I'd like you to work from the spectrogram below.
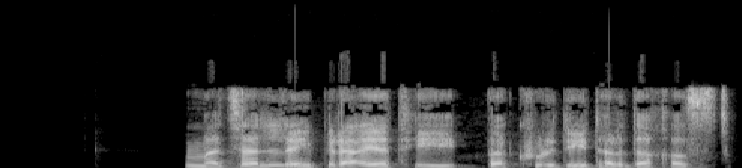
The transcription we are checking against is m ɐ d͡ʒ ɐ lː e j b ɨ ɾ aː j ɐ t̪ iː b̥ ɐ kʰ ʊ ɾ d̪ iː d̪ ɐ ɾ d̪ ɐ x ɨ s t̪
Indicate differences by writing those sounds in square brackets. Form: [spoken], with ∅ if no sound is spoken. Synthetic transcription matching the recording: m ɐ d͡ʒ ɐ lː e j b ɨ ɾ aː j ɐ [t̪ʰ] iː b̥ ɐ kʰ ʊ ɾ d̪ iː d̪ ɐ ɾ d̪ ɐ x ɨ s t̪

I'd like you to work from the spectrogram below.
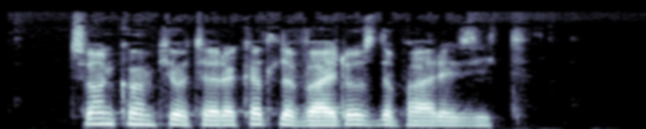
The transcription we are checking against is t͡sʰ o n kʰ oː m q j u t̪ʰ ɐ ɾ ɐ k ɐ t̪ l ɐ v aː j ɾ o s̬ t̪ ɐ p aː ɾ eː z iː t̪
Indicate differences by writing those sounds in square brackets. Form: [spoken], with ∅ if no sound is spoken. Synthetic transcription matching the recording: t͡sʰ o n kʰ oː m [p] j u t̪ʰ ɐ ɾ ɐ k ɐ t̪ l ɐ v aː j ɾ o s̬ [d̪] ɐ p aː ɾ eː z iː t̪

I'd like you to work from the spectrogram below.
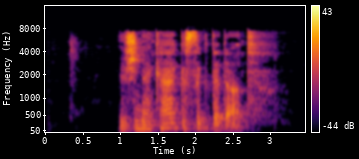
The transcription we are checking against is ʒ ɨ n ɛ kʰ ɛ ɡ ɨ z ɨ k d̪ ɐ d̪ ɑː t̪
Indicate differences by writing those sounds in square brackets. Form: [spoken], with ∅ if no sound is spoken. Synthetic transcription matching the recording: ʒ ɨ n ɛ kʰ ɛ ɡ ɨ [s] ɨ k d̪ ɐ d̪ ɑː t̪

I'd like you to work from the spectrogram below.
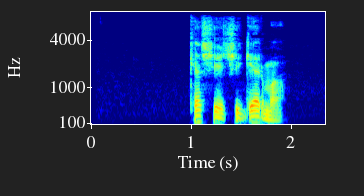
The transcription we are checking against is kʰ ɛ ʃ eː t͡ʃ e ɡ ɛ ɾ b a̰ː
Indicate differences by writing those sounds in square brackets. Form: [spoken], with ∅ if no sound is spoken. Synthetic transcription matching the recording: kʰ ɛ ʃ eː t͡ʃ [i] ɡ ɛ ɾ [m] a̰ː

